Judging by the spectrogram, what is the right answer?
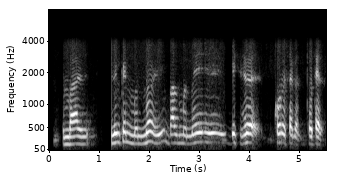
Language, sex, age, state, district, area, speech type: Bodo, male, 30-45, Assam, Chirang, urban, conversation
